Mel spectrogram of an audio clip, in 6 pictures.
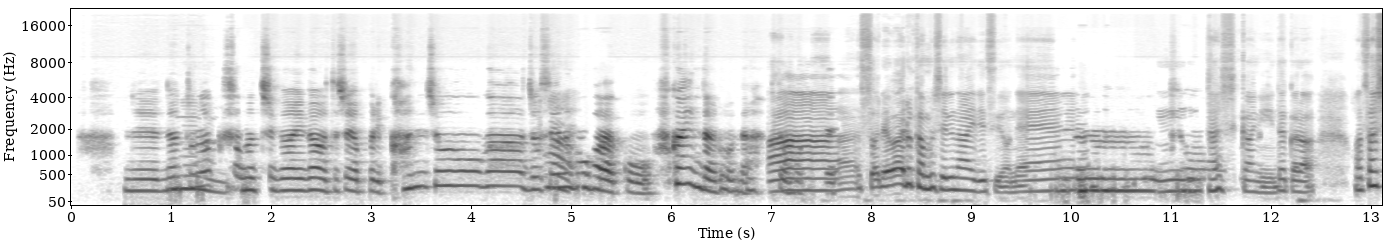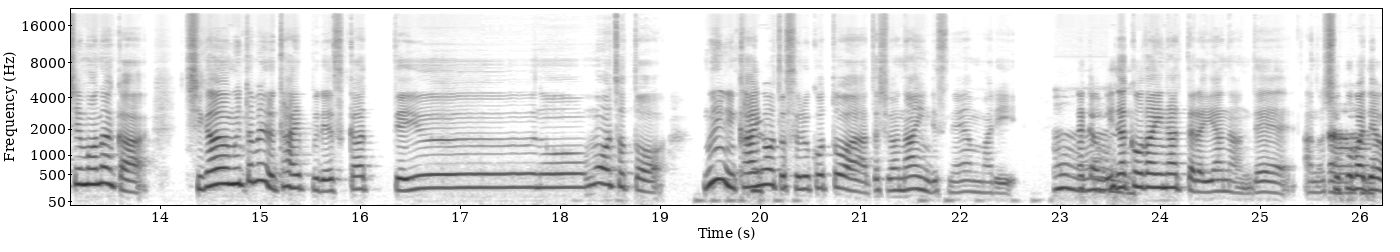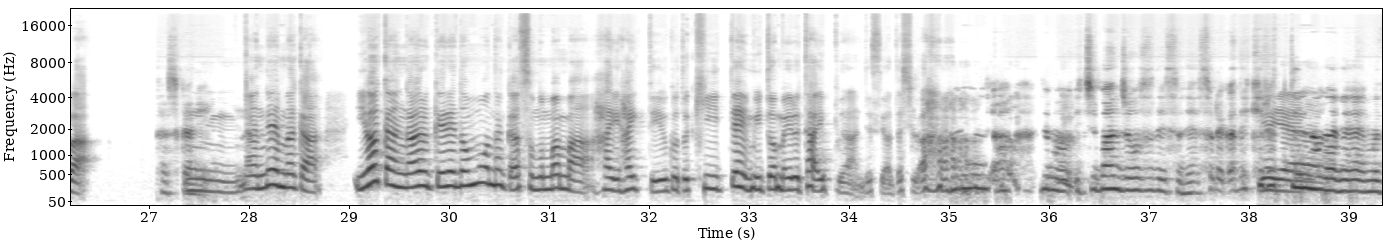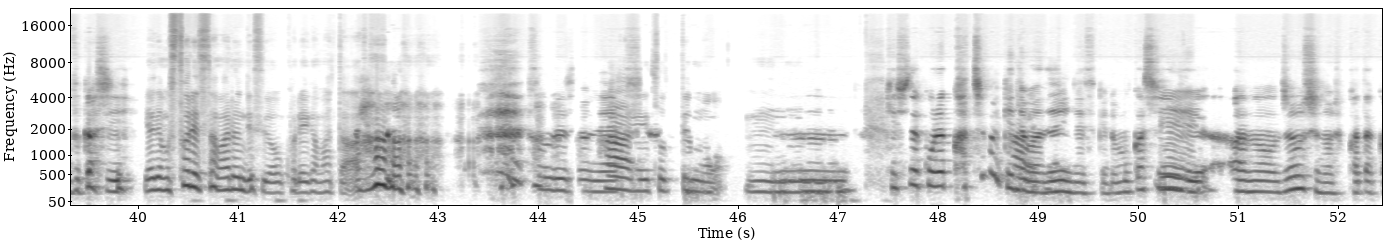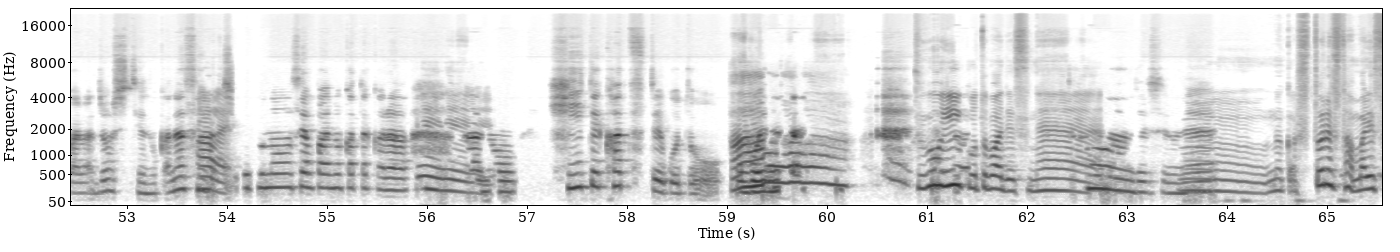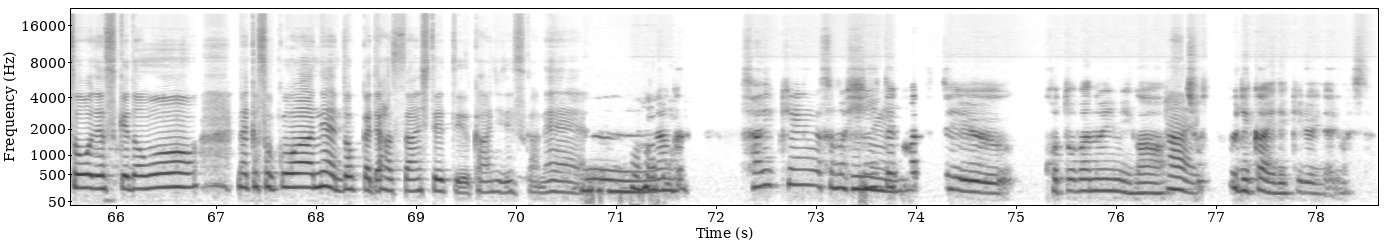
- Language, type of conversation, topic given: Japanese, unstructured, 友達と意見が合わないとき、どのように対応しますか？
- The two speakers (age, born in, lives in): 18-19, Japan, Japan; 50-54, Japan, Japan
- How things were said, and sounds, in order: unintelligible speech; "いざこざ" said as "うぃざこざ"; unintelligible speech; laugh; distorted speech; chuckle; laugh; unintelligible speech; chuckle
